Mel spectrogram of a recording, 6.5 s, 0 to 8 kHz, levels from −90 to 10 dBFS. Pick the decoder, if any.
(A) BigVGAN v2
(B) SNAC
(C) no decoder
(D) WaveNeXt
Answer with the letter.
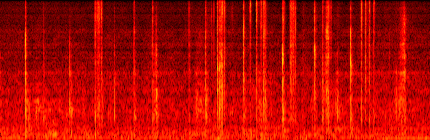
B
